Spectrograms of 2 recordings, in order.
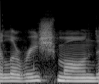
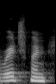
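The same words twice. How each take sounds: First: Le Riche Monde as French, "reesh mond"; "Riche Monde" with a French sh and full second syllable; French pronunciation. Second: Said in the usual way. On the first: Real, not acted. Poet introducing her poem's French-themed title, French pronunciation. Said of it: "a little French theme here". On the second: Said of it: "It's about Richmond".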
